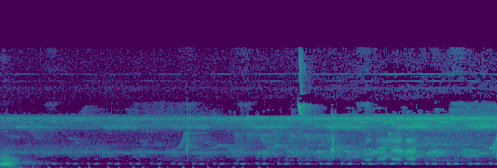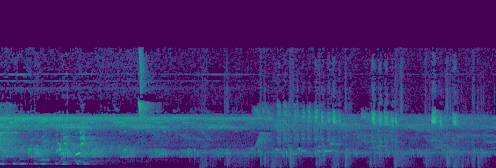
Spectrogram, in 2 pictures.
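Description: Night-time animal ambience: a short frog-like croak repeating evenly about three times a second for around twelve seconds. For the first five seconds soft low thumps run under it, and scattered higher chirps sound above it. After that come dry crackling, rustling clicks.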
